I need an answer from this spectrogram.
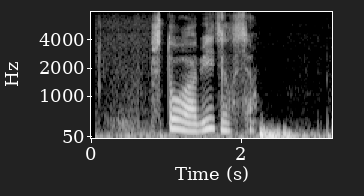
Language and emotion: Russian, sad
